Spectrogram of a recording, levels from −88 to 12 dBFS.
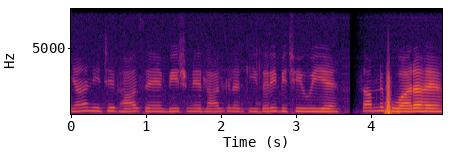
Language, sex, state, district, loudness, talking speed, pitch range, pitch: Hindi, female, Uttar Pradesh, Jalaun, -24 LUFS, 195 wpm, 220-240 Hz, 230 Hz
